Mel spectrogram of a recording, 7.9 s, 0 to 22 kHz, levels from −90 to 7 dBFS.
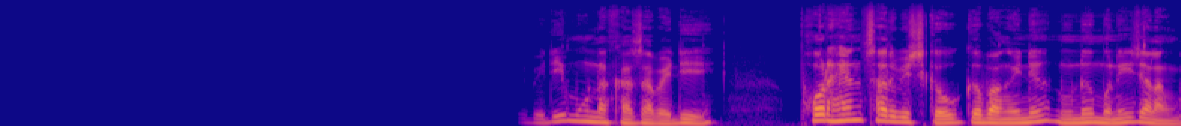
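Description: Nothing goes wrong in this bit of speech; the one change in level is a gentle fade-in, the kind an editor would add, that rises from around three and a half seconds and reaches full level at 4.09 s with no click or hard edge.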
